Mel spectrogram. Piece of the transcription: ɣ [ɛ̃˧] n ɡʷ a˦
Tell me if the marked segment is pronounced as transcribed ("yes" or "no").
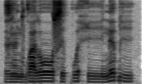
yes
